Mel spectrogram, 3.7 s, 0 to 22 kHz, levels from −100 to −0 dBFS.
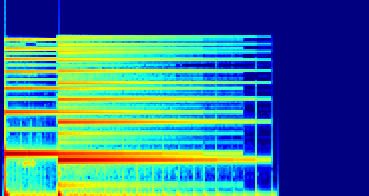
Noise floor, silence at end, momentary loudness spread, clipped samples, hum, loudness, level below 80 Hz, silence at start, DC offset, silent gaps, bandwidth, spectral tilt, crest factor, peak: -34 dBFS; 1.15 s; 20 LU; under 0.1%; none; -11 LUFS; -36 dBFS; 0.05 s; under 0.1%; none; 11.5 kHz; -0.5 dB/octave; 14 dB; 0 dBFS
